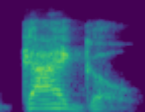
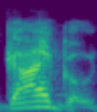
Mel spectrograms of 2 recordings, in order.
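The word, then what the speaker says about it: GIGO: the acronym g-i-g-o g-i-g-o stands for geigo or it's just pronounced geigo g-i-g-i-g-i-g-o now what does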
